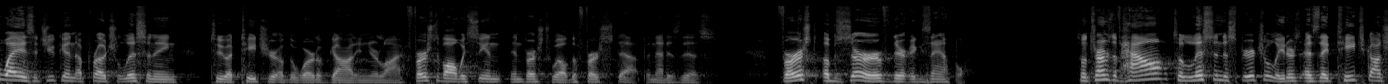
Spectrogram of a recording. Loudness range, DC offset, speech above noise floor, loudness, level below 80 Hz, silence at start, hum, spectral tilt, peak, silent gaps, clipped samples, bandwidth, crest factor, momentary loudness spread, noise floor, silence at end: 7 LU; under 0.1%; 37 dB; -31 LUFS; -64 dBFS; 0 s; none; -4.5 dB/octave; -10 dBFS; none; under 0.1%; 16.5 kHz; 22 dB; 16 LU; -68 dBFS; 0 s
